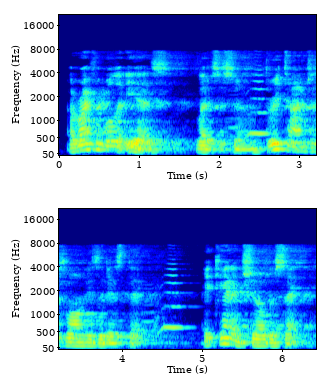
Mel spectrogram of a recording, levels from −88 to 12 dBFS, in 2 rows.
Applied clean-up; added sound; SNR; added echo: none; Brass instrument; 13 dB; reverberation time 2.2 s.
